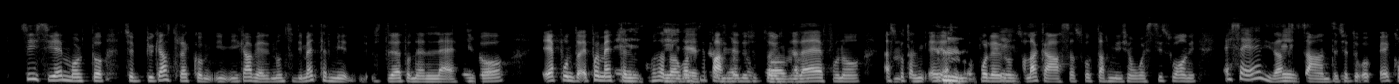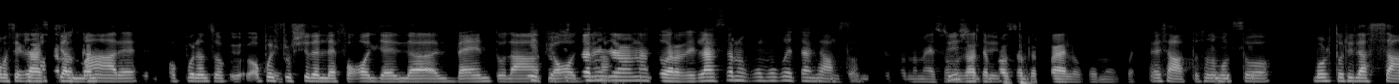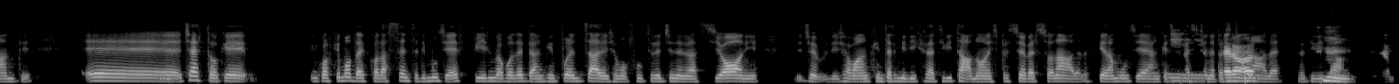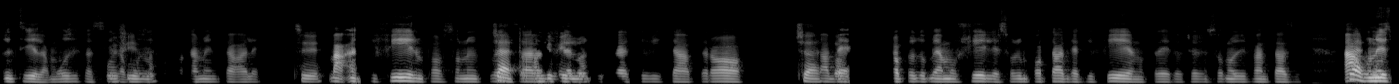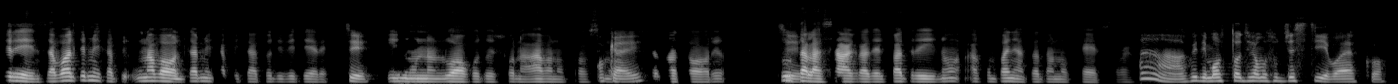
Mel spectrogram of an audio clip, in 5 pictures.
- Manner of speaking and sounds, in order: tapping; "cioè" said as "ceh"; distorted speech; unintelligible speech; "comodo" said as "comono"; throat clearing; "cioè" said as "ceh"; "Esatto" said as "eatto"; other background noise; drawn out: "Ehm"; "potrebbe" said as "podebbe"; "tutte" said as "futue"; throat clearing; "anche" said as "anghe"; "proprio" said as "propio"
- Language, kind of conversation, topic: Italian, unstructured, Preferiresti vivere in un mondo senza musica o senza film?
